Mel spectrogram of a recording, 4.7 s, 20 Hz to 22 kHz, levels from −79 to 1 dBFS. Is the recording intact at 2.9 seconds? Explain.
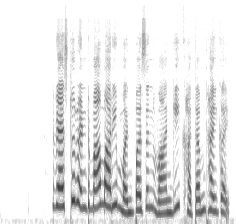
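Yes, the audio at 2.9 seconds is intact, with no fault at that moment.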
